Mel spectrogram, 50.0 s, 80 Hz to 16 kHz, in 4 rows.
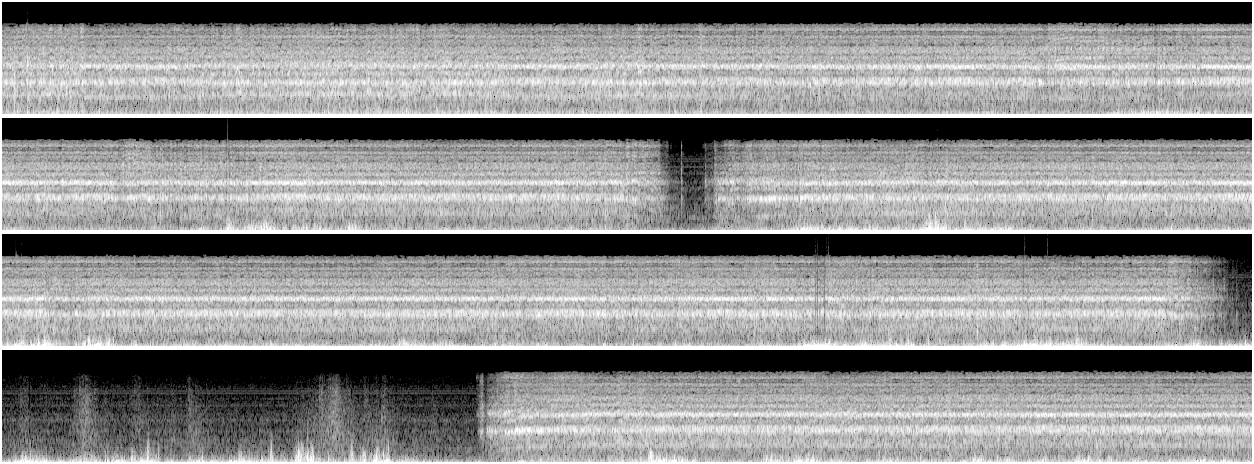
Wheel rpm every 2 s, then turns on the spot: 160, 160, 160, 160, 160, 160, 160, 160, 160, 100, 140, 160, 160, 160, 160, 160, 160, 160, 80, 0, 0, 110, 160, 160, 160.
none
